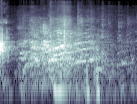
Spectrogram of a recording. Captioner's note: audience laughing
